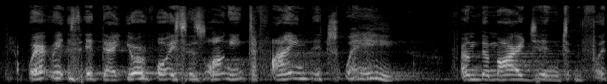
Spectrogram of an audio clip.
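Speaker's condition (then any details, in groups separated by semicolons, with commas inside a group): Dysphonia; dysphonia diagnosed about a decade ago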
